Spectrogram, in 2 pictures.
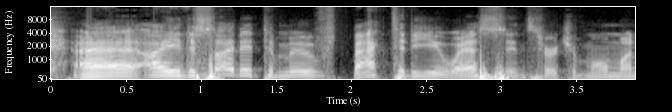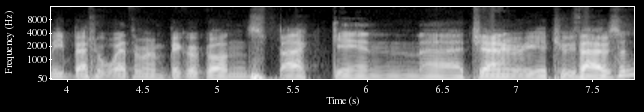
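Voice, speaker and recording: A man with a slight Irish accent and medium pitch, very wide pitch swings, big swings in loudness, a moderate pace and hardly any pauses. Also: dry, close sound with no echo. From Ireland. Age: 40s. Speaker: military historian, game company representative. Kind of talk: podcast interview.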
